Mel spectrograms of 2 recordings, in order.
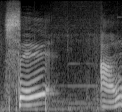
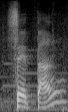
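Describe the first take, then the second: First: The two words are said separately. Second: The two words are linked into one flow.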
